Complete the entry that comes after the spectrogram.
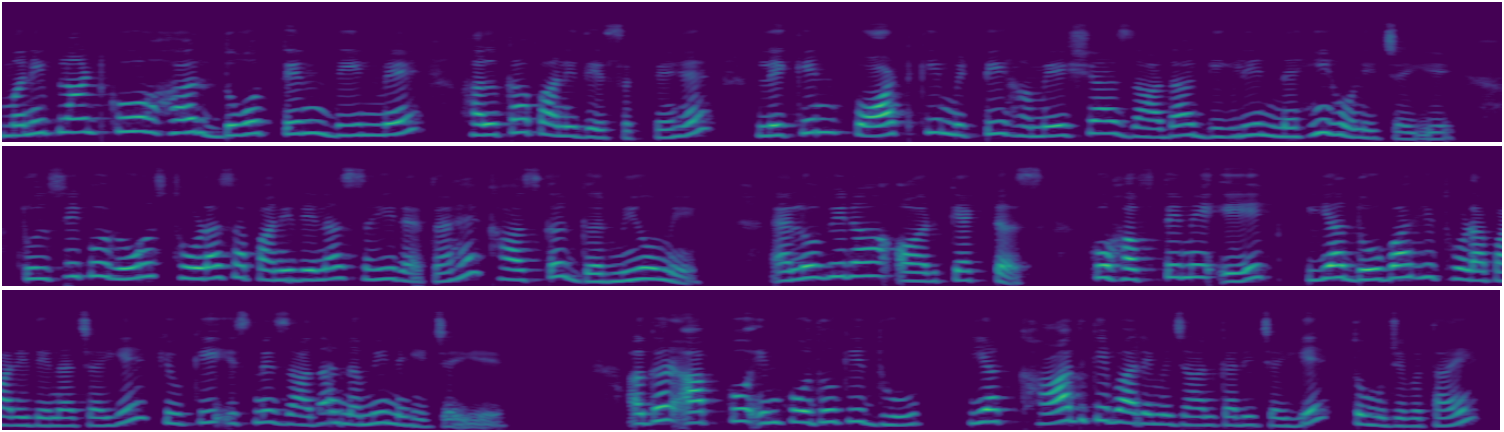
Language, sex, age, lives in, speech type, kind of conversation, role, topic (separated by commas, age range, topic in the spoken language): Hindi, female, 35-39, India, read, expert-assistant, expert, पौधों को नियमित रूप से पानी देना क्यों जरूरी है?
